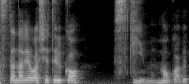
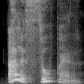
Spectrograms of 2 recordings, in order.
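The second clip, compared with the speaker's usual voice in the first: slow, louder cry of joy; excited exclamation; 5 semitones higher, 9 dB louder than usual. A narrator's reading. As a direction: burst out with delight over the goggles. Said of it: "wykrzyknęła". (radosny, głośny okrzyk, powoli)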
